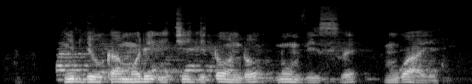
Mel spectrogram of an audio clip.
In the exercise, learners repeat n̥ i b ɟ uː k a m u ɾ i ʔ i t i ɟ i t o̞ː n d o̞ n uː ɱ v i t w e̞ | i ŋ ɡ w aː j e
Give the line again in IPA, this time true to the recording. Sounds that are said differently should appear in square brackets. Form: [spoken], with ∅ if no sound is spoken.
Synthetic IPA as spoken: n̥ i b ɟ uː k a m u ɾ i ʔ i [c] i ɟ i t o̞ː n d o̞ n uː ɱ v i [s] w e̞ | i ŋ ɡ w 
